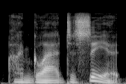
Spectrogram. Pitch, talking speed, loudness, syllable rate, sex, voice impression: 105 Hz, 235 wpm, -15 LUFS, 4.6 syllables/s, male, masculine, adult-like, bright, soft, slightly raspy, slightly refreshing, sincere, friendly, reassuring, wild, kind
